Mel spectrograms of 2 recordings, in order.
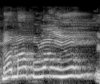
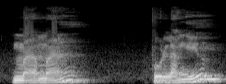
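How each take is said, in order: First: Put-on very high, pleading kid's voice; little child voice. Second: Said in the usual way. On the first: Shown as a demonstration. Teacher imitating a small child asking mama to go home, high. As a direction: squeak it up like a small child begging. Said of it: "Beda kan?". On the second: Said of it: "misalnya gitu".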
